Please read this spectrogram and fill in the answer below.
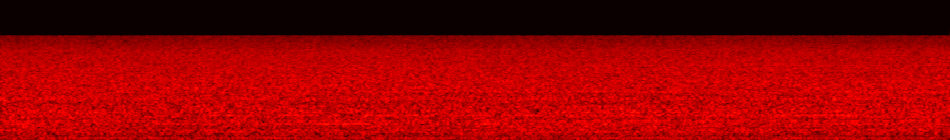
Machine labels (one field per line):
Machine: fan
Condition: abnormal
